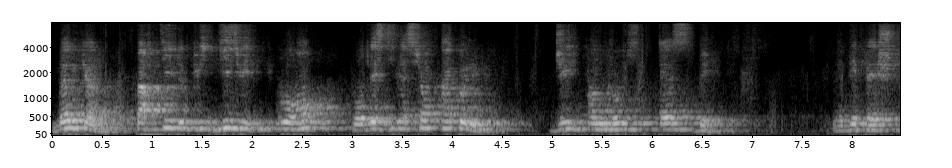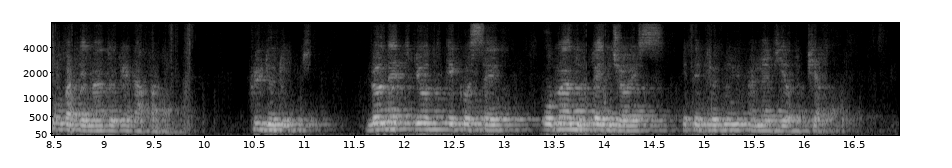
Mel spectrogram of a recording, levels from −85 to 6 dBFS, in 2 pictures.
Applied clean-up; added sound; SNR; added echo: neural separator model SepFormer DNS4.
